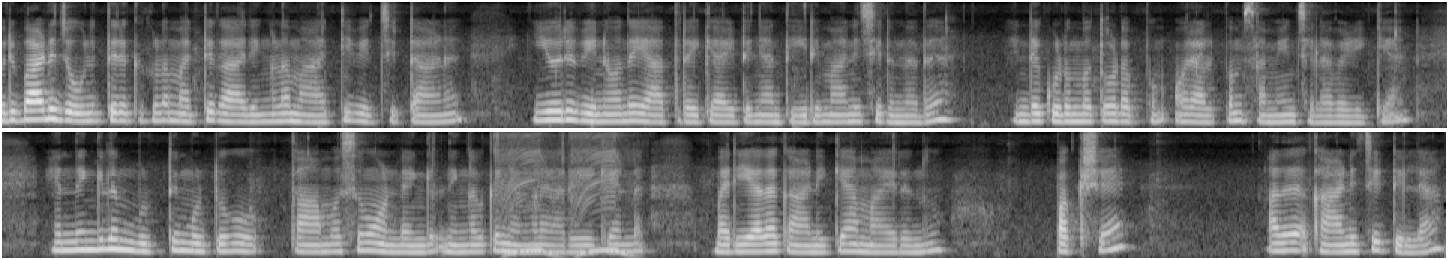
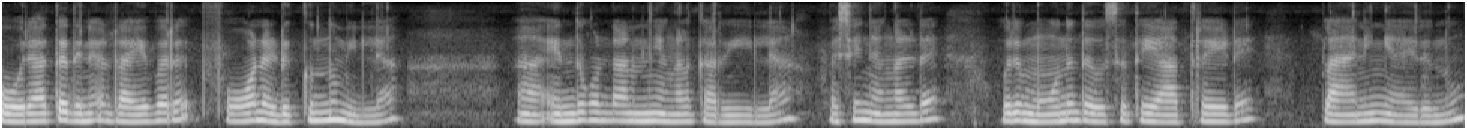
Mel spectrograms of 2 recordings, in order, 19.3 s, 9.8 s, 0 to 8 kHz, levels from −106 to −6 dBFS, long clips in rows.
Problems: none marked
